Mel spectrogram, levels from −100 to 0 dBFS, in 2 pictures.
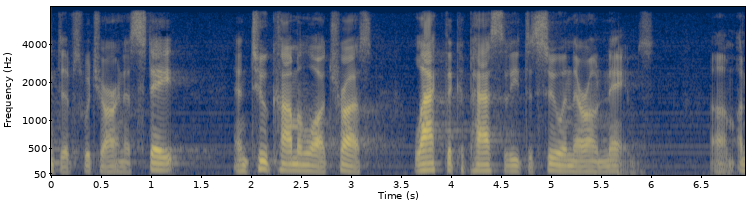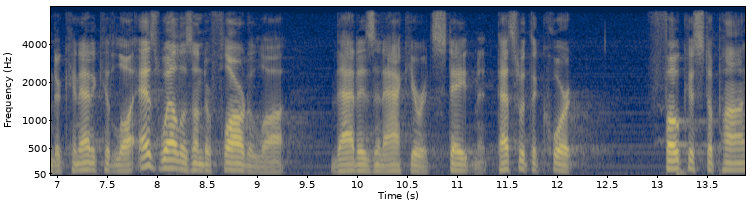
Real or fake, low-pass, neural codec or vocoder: real; 7.2 kHz; none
